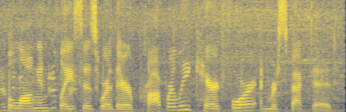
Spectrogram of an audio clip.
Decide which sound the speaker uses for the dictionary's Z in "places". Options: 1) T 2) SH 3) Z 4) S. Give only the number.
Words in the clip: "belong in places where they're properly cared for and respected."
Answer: 3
